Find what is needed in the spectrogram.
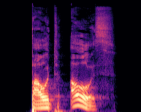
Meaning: inflection of ausbauen: 1. third-person singular present 2. second-person plural present 3. plural imperative
- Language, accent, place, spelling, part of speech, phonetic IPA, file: German, Germany, Berlin, baut aus, verb, [ˌbaʊ̯t ˈaʊ̯s], De-baut aus.ogg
